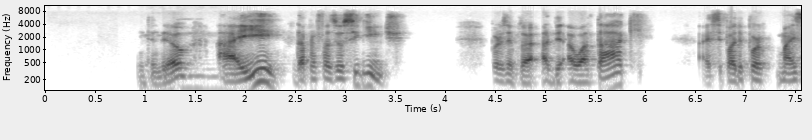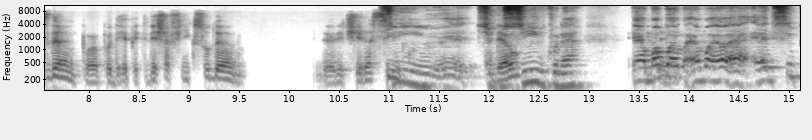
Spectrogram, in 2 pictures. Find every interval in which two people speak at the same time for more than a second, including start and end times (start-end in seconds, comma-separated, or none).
0.9-2.2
